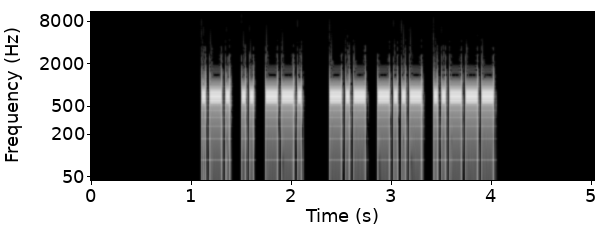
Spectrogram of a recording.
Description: Morse code, heard as a keyed tone, about 30 wpm, 700 Hz. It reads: RIG KX2
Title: Common QSO Phrases 30wpm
